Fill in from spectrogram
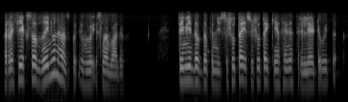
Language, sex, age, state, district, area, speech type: Kashmiri, male, 30-45, Jammu and Kashmir, Shopian, urban, conversation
